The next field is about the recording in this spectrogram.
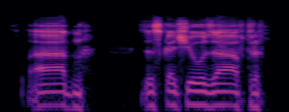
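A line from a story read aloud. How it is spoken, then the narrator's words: Grumble. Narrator (Russian): проворчал Сашка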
